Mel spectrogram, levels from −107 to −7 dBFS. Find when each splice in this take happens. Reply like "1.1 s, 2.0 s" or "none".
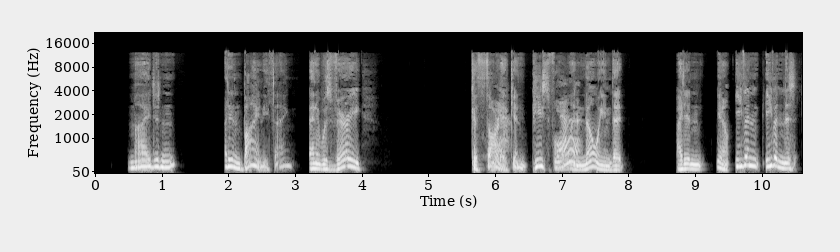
none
